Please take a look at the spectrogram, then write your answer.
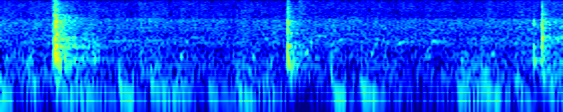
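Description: Garlic shrimp frying in a pan for a lemon cilantro butter sauce, a steady low sizzle with three sharp clinks of a utensil against the pan.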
